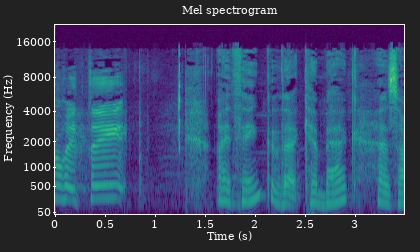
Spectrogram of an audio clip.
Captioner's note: speaking French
